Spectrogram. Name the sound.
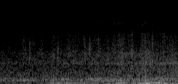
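rain falling on a timber sailing boat at sea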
